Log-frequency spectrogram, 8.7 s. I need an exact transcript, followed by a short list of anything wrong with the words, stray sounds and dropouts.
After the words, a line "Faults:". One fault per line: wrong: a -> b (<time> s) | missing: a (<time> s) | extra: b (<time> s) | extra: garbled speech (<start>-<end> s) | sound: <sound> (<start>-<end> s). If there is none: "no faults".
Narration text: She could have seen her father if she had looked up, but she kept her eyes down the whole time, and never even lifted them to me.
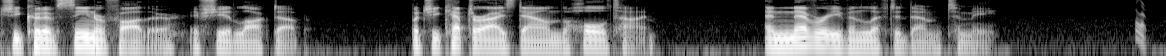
She could have seen her father if she had locked up, but she kept her eyes down the whole time, and never even lifted them to me.
Faults:
wrong: looked -> locked (1.8 s)
sound: chirp (8.5-8.6 s)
